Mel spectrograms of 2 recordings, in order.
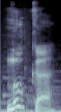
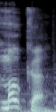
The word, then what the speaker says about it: Mooka: confirm for everybody the figure is indeed called muka not mocha a lot of listings for this figure have her listed as mocha but it is indeed muka unless it's pronounced mocha but there you go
